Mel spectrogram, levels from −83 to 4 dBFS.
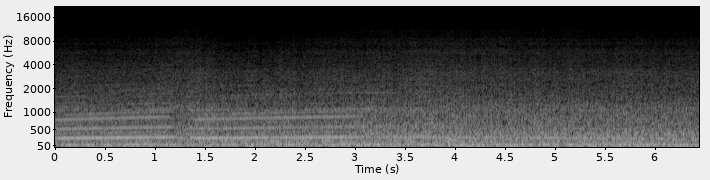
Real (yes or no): yes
